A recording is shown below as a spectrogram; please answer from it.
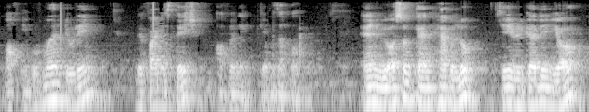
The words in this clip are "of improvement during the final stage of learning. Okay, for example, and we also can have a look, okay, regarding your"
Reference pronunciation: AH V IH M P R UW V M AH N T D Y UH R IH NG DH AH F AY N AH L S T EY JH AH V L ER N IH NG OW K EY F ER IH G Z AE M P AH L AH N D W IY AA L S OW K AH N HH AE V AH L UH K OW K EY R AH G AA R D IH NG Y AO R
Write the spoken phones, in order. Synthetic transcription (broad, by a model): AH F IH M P UW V M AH N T D Y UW R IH NG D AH F AY N AH L S T EY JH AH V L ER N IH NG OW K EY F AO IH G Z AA M P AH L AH N W IY AA L S OW K AH N HH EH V AH L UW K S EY R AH G AA D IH NG Y AO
